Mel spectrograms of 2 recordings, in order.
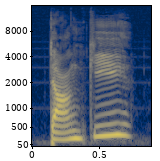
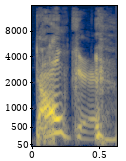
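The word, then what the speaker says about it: dankie: It's donkey. – Yeah, but I keep saying it like Shrek, like donkey.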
